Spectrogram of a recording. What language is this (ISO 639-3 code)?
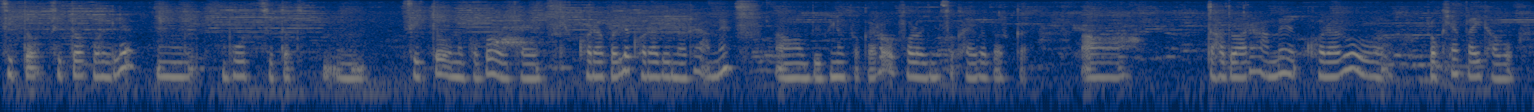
ori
